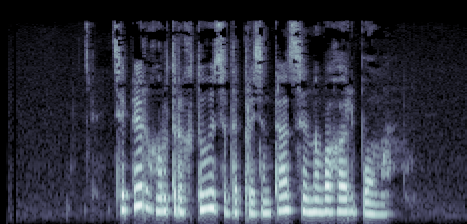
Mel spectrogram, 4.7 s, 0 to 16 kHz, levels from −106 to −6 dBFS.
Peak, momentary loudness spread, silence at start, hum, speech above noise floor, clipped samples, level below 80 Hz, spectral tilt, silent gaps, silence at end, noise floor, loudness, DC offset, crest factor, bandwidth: -4 dBFS; 7 LU; 1.15 s; none; 50 dB; under 0.1%; -72 dBFS; -6 dB/octave; none; 0.8 s; -71 dBFS; -21 LUFS; under 0.1%; 18 dB; 11.5 kHz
